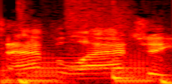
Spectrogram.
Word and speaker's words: Appalachia: Is that how you pronounce it in Appalachia? It's Appalachia, you uncultured swine.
